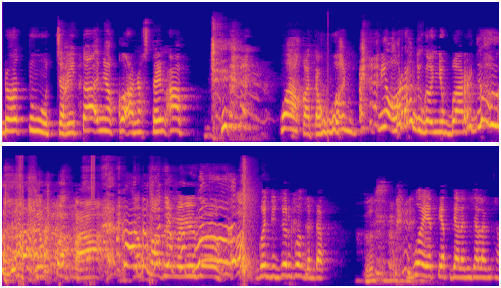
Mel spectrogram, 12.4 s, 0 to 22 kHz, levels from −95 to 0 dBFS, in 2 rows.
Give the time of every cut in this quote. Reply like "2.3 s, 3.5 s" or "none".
9.3 s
